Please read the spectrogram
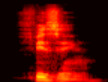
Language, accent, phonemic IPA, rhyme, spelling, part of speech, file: English, Australia, /ˈfɪzɪŋ/, -ɪzɪŋ, fizzing, verb / noun / adjective, En-au-fizzing.ogg
- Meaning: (verb) 1. present participle and gerund of fizz 2. present participle and gerund of fiz; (noun) 1. The action of the verb to fizz 2. The sound made by something that fizzes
